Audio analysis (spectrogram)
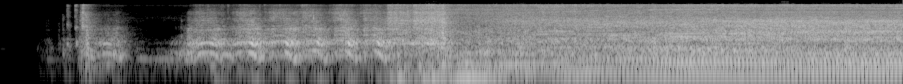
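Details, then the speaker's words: Petrol Smart ForTwo after reassembly, subframe refitted, following a seized alternator and failed starter: a couple of seconds of quick, even cranking, then it catches cleanly and settles to a steady idle. Normal start. "runs and starts they always do that by the way even the roads there seem to do that I'm not going to start and then it did so that's pleasing"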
